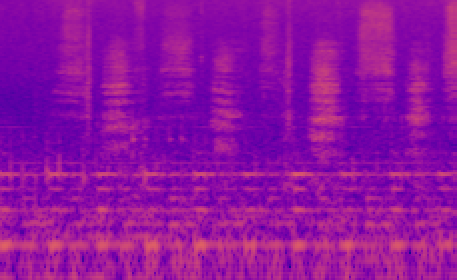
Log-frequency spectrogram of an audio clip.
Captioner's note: Jim panting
